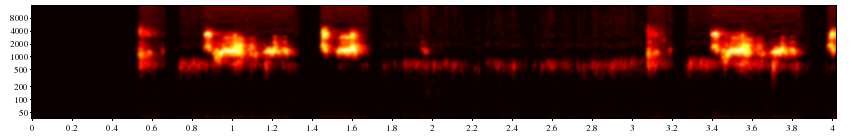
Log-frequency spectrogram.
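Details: A Black-necked grebe (Eared grebe, Podiceps nigricollis) gives quick, chattering trilled bursts in two phrases about two seconds apart, with a soft low murmur in between.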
